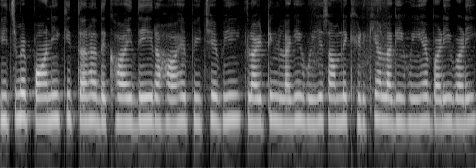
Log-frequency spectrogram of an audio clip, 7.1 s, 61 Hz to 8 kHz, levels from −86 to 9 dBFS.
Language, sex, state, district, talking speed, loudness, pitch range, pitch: Hindi, female, Bihar, Vaishali, 175 wpm, -18 LUFS, 235-245 Hz, 235 Hz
